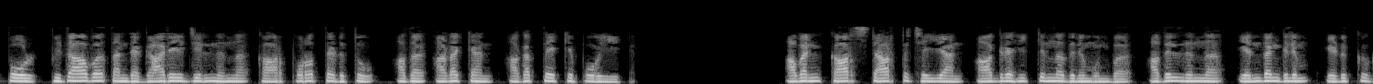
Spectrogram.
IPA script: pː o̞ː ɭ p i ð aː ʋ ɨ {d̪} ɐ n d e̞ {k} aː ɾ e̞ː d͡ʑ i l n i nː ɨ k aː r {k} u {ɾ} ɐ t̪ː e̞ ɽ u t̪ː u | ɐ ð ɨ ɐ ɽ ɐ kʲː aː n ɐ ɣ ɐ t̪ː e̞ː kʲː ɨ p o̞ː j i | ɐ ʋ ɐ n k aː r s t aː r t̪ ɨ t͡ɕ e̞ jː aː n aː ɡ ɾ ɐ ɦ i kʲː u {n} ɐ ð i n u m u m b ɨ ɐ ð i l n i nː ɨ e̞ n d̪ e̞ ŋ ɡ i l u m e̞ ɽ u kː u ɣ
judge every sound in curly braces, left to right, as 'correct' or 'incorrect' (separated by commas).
incorrect, incorrect, incorrect, incorrect, incorrect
